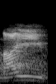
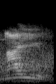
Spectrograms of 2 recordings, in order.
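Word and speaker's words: naïve: The word naive, one who is very innocent and very, very unsuspecting, naive. Okay, so you put two dots on the I to say that it has to be pronounced separately, naive, or in French, Noël.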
